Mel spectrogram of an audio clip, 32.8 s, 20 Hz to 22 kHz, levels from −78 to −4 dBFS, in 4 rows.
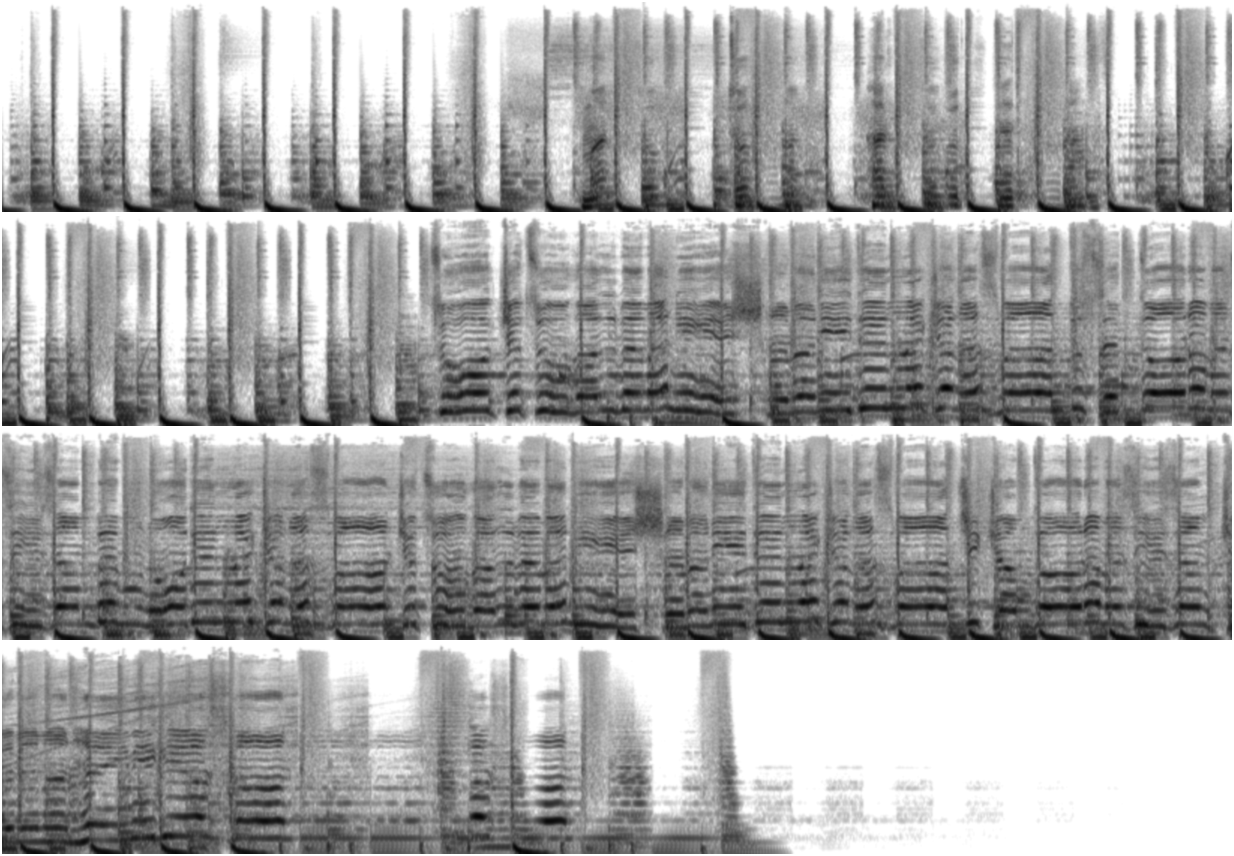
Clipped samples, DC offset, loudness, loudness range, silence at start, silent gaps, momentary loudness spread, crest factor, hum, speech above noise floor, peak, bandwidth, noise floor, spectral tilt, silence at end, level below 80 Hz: under 0.1%; under 0.1%; -12 LUFS; 5 LU; 0 s; none; 5 LU; 12 dB; none; 69 dB; 0 dBFS; over 20 kHz; -80 dBFS; -4.5 dB/octave; 3.1 s; -18 dBFS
